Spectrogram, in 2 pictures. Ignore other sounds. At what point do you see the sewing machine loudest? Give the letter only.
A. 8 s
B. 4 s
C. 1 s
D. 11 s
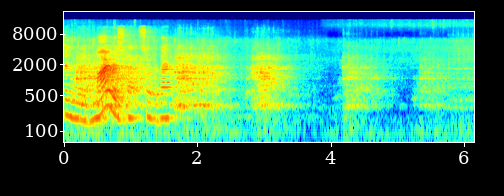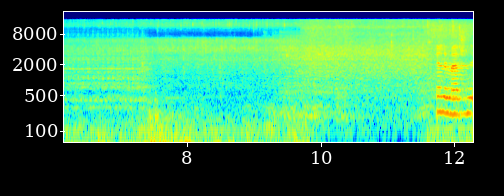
C.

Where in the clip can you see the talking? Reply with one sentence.
You can hear the talking from 0.0 to 1.6 s and from 11.8 to 12.2 s.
